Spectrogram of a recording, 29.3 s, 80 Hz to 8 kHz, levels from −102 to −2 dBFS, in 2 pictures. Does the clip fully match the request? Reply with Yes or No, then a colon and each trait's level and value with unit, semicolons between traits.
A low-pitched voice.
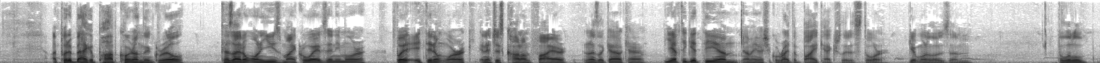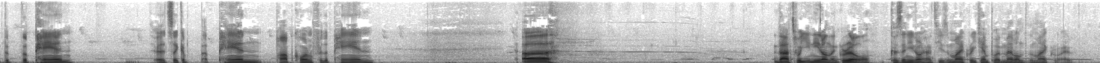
Yes: very low, 95 Hz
